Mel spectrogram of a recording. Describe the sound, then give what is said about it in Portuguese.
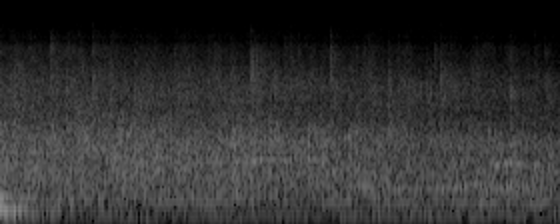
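A church audience applauds Jesus steadily, a dense wash of many hands clapping at once that holds at an even level throughout, with faint voices mixed into the crowd. “Aplaude Jesus mais uma vez.”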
